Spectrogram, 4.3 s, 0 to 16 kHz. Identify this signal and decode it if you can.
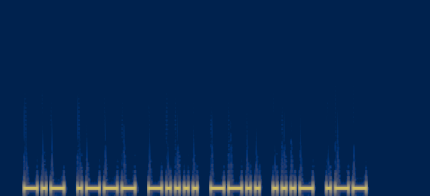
Morse code, heard as a keyed tone, about 29 wpm, 700 Hz. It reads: KJ6ZVW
